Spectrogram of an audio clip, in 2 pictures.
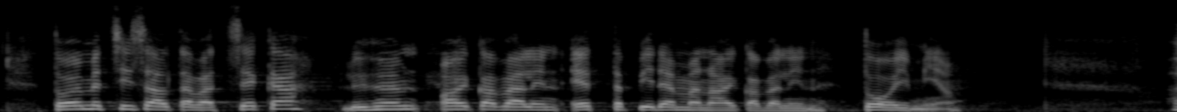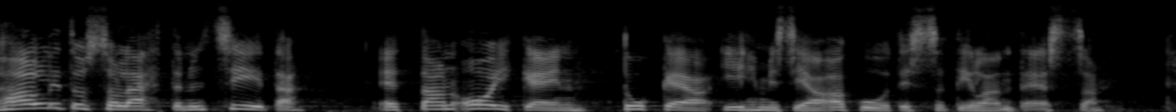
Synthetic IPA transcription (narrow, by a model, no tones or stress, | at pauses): t̪o̞jme̞t̪sisælt̪æʋæt̪se̞kælyɦyenɑjkɑʋæline̞t̪ːæpide̞mːænɑjkɑʋælint̪o̞jmḭɑ̰ | hɑlːit̪usːolæht̪e̞nyt̪siːt̪æ | ʔe̞t̪ːæonʔo̞jke̞jnt̪uke̞ɑʔiçmisiæʔɑkuːt̪isːɑt̪ilɑnt̪e̞̰ːsːɑ̰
